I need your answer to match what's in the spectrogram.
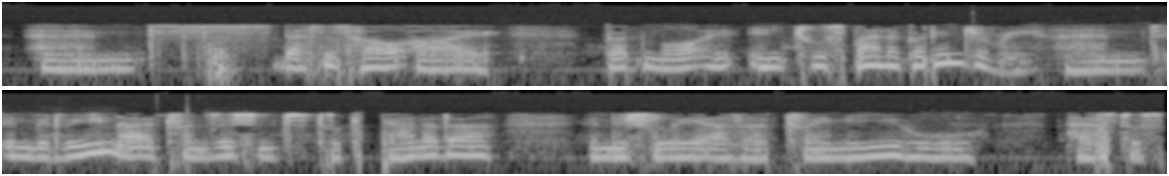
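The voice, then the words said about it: Non-native English speaker's accent. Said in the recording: “You can tell by my accent, I'm not English, I am ESL.”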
